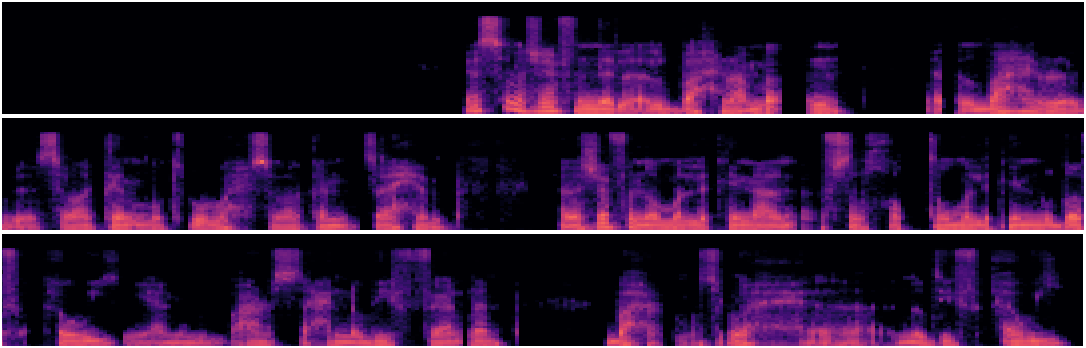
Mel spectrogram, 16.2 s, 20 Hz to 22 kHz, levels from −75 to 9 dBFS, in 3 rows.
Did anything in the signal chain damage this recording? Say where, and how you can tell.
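Yes. The damage sits at the network stage: AAC frames went missing in transit six times, at 0.50–0.70, 3.83–4.06, 7.14–7.26, 9.32–9.43, 11.89–12.01 and 14.05–14.29 s, totalling between 70 and 190 ms each. The decoder papers over each gap by reusing the last good spectrum with scrambled phase, so the speech briefly turns smeared and noisy rather than dropping out. The short, closely grouped holes, with the longest run around 50 to 70 ms, fit the roughly 10 ms frames of a low-delay AAC stream, likely AAC-ELD.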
